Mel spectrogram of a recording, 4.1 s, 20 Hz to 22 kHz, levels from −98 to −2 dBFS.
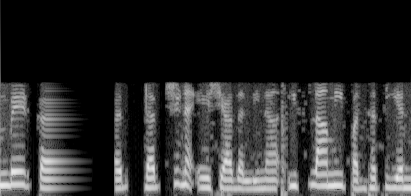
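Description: Overdone noise removal runs through the whole speech clip. Bands near the noise estimate are pushed far down. Quiet parts of the voice vanish with them. The background sits near silence with twinkling specks.

From 0.46 s to 1.17 s there is a call audio freeze. The last sound carries on as a fading buzz or hiss, then about 310 ms of silence. Delayed packets likely emptied the jitter buffer. Speech resumes at "ದಕ್ಷಿಣ ಏಷ್ಯಾದಲ್ಲಿನ ಇಸ್ಲಾಮೀ" with nothing lost, just a 688 ms gap. The call path's band limit leaves nothing above 4 kHz.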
